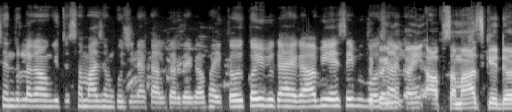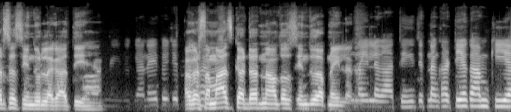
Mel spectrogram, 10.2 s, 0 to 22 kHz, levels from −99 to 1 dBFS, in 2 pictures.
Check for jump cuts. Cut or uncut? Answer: uncut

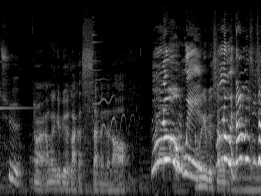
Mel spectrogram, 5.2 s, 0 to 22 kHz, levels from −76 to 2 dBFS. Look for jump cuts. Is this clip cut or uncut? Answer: cut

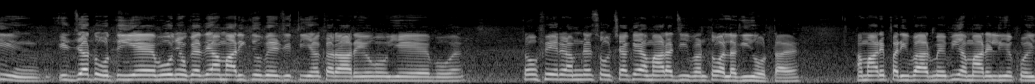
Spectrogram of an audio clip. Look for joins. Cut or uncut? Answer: uncut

